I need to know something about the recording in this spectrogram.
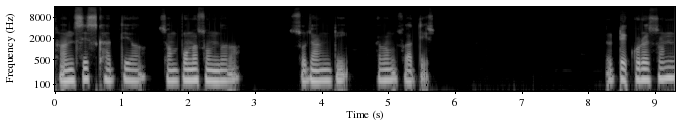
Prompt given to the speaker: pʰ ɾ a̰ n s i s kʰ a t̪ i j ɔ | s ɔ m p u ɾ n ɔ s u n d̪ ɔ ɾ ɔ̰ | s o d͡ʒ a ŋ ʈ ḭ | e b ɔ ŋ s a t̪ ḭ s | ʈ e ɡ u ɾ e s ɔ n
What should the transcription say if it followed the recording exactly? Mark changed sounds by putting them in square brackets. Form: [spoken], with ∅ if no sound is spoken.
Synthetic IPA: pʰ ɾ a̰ n s i s kʰ a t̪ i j ɔ | s ɔ m p u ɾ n ɔ s u n d̪ ɔ ɾ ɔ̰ | s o d͡ʒ a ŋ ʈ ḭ | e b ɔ ŋ s a t̪ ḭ s | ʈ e [k] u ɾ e s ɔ n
